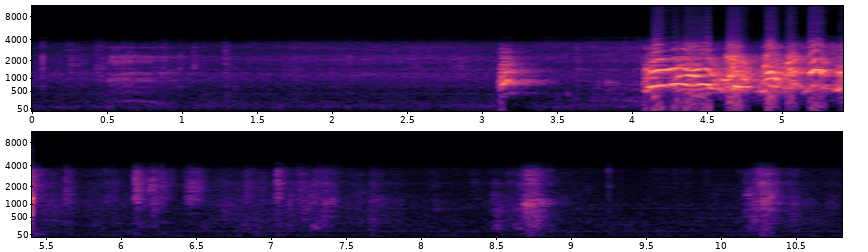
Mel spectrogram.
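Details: On a snow day, dogs give a soft whine, then a loud burst of rapid, ringing yipping barks lasting about a second, followed by scattered quieter yaps and short barks tapering off.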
